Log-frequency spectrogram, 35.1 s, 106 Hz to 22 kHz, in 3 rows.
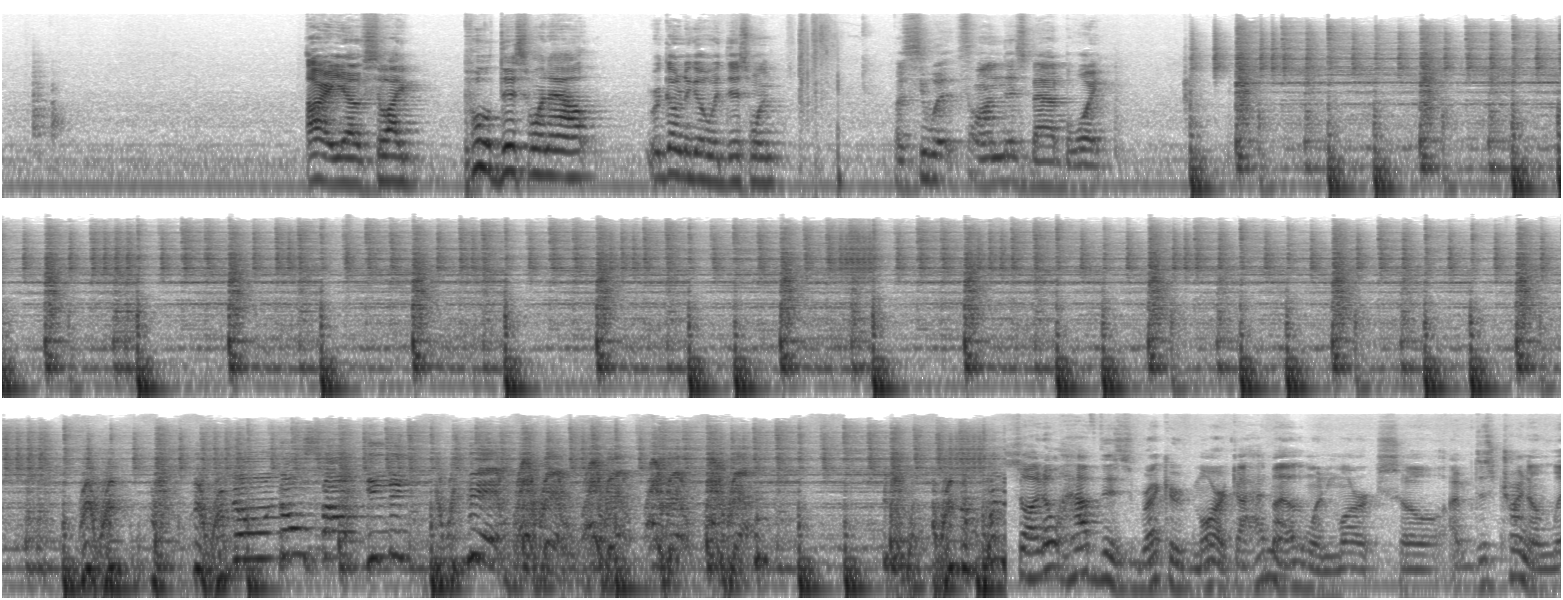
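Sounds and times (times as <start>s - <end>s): music with drum beat: 8.9s - 30.9s.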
